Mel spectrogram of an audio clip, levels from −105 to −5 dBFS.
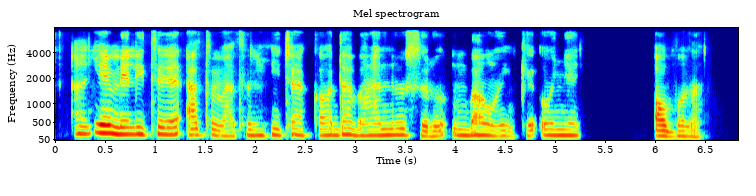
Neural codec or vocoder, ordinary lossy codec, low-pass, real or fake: codec, 16 kHz, 4 kbps, X-Codec, HuBERT features, trained on general audio; none; 7.2 kHz; fake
